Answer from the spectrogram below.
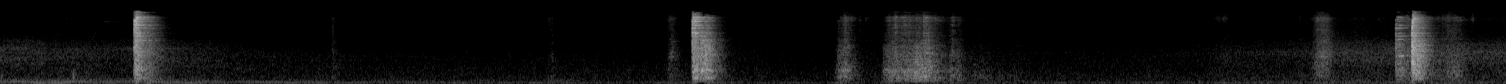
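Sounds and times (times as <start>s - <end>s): metal scraping rattle: 8.3s - 10.3s, 13.1s - 14.8s
steel clanking on steel table: 14.0s - 14.6s.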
